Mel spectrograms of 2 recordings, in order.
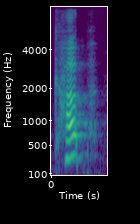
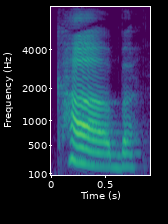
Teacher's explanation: p is the voiceless and B is the voiced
